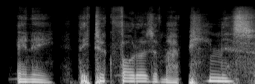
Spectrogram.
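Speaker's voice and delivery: formal televised public-statement delivery. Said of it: "where he goes".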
